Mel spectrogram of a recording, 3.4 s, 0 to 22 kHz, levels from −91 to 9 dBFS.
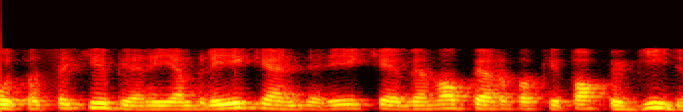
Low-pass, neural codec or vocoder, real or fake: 3.6 kHz; codec, 24 kHz, 0.5 kbps, DualCodec; fake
